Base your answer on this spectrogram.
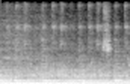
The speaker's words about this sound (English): Talking of loaded casts, play the Films Are Watching the Plane jingle.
